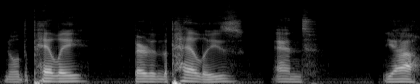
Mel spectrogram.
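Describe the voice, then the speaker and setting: Teen boy rambling, smooth dry voice. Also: mid-range voice, level tone, a little slow, no room sound. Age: teens. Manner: sarcastic, rambling with crude jokes. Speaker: YouTuber. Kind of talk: casual storytelling vlog.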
